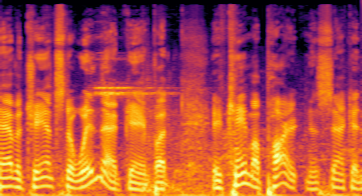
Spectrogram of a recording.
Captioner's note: whistle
